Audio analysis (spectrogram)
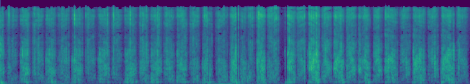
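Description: A carving tool is scratched repeatedly across a large, round, solid cork board. The result is a steady run of short, dry, rasping strokes, about two per second in a loose rhythm, each dying away almost instantly, with a dull low-to-mid body and little brightness.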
